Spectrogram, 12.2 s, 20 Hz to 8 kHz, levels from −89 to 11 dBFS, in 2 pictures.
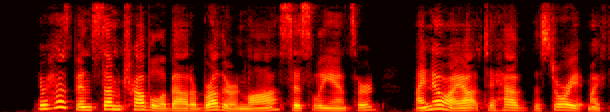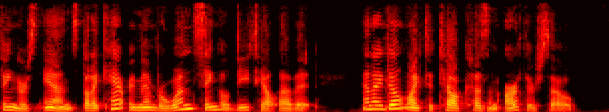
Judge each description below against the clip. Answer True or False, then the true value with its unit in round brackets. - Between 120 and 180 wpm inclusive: False (205 wpm)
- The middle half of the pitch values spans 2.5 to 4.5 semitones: False (5.3 semitones)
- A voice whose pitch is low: False (185 Hz)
